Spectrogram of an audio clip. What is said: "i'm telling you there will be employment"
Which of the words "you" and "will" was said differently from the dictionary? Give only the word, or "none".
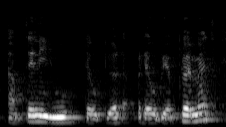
will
